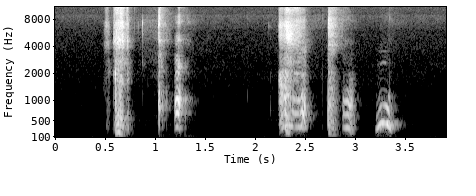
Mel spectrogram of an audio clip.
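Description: Several short, harsh bursts in two clusters, like coughs or throat clearing, in a quiet room.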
